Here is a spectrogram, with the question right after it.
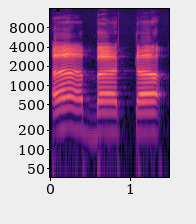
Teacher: So hamzah keluar dekat bawah, sifat dia nipis.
